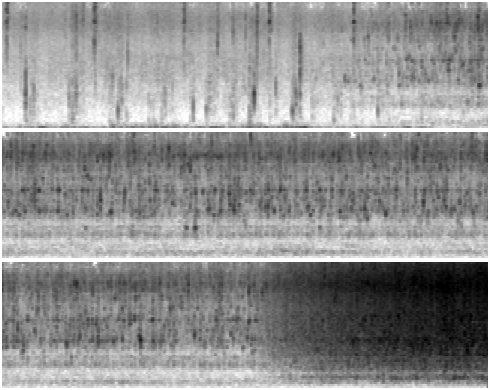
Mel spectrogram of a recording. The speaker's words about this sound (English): Here's another short sample of some of the ambient sound from Great Smoky Mountain National Park.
